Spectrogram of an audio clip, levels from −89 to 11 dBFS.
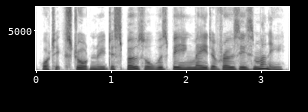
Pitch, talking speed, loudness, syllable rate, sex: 195 Hz, 160 wpm, -15 LUFS, 5.3 syllables/s, female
